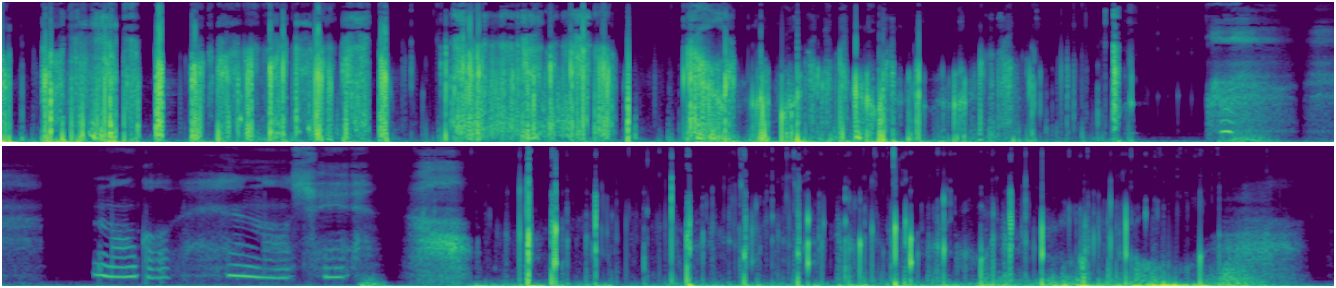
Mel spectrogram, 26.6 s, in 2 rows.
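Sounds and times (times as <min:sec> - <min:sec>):
ear licking: 0:00.0 - 0:11.5, 0:18.0 - 0:26.0.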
